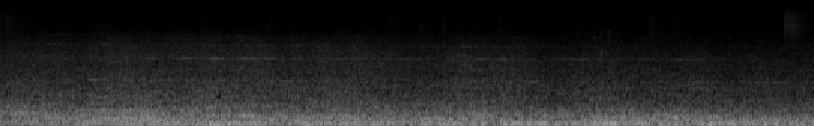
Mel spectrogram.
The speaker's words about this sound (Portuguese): Vou deixar aqui esse avião passar.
